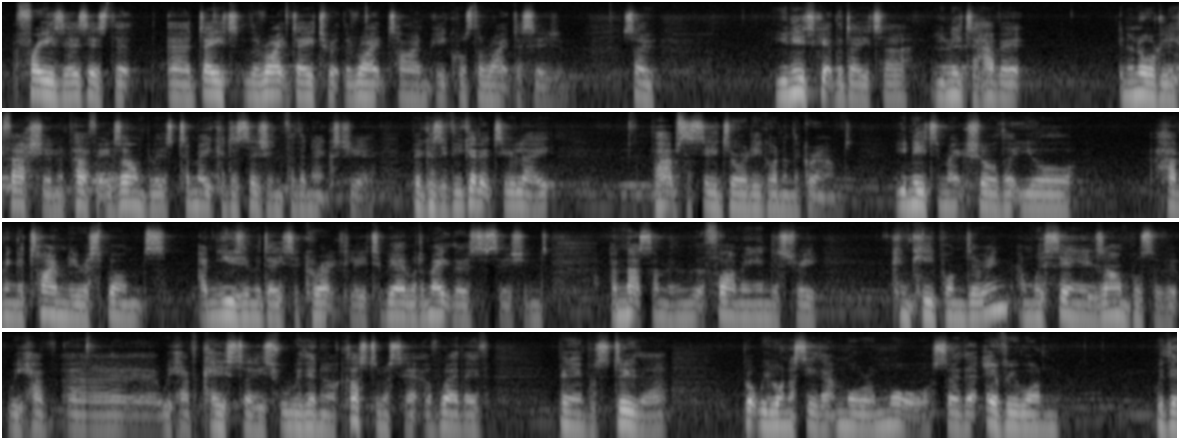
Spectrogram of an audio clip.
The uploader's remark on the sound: Attends the CropTec Show. All recorded from The CropTec Show in Stoneleigh.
